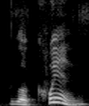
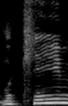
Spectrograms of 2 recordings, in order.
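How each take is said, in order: First: The name is said with an English pronunciation. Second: The name is said with a French pronunciation. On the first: This is how most people say the name. "everybody pronounces it Le, Le Quin" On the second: This is how the name is supposed to be said. "because of all my years of French"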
